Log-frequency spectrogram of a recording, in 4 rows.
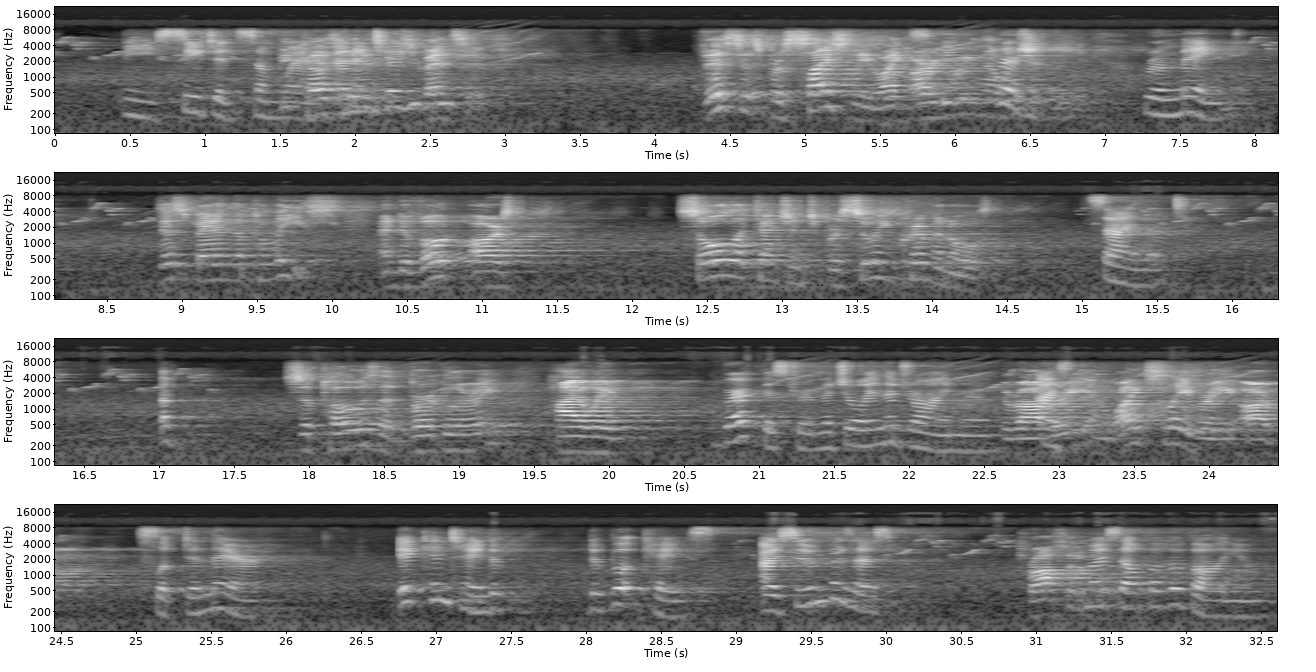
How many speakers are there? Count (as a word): two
